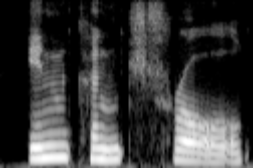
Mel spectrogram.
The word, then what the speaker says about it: control: Okay, for the pronunciation, in con, not con, but con, in, it's almost like a, it's a schwa, but if you want to visualize it like a U, in control, tr, like tree.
